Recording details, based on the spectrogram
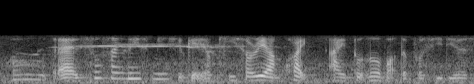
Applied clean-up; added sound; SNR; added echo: none; Animal; 7 dB; none.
